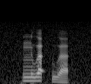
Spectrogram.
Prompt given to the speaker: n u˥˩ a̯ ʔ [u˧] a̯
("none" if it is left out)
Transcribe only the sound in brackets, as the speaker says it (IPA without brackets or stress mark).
u˨˩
